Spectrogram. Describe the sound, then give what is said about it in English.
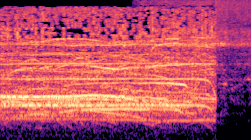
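A crowd cheering sound effect celebrating a "hat trick" of actor Charles Seibert's TV roles: the crowd cheers and whoops loudly and steadily for about two seconds, a dense wash of high voices, then cuts off abruptly into near silence. “We got ourselves a crowd that loves a hat trick as much as we do.”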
